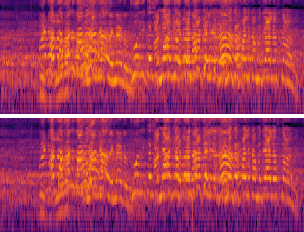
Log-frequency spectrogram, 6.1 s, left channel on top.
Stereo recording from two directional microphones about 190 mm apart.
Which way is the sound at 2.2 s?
55° left (ahead or behind).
